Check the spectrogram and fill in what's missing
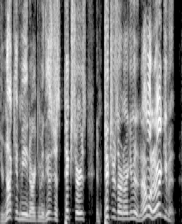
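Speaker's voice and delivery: loud, high-pitched, insistent, exasperated, frustrated yelling. Retelling a loud, frustrated student at a protest: imitating a student yelling. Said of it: "he was yelling at her, like".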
